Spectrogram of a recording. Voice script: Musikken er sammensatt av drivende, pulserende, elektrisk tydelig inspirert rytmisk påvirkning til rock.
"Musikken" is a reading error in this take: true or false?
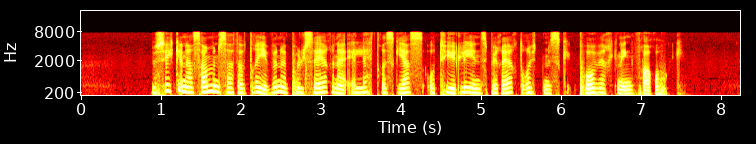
false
